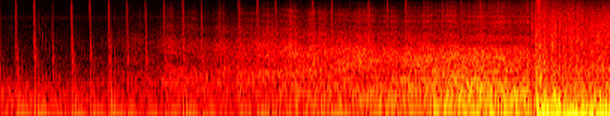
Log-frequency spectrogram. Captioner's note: weapon blasts; shot whirring; loud boom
